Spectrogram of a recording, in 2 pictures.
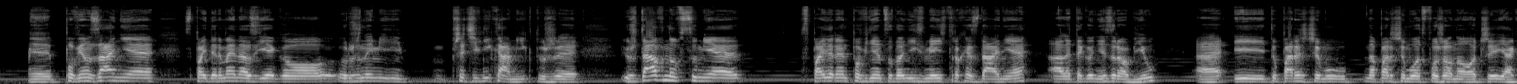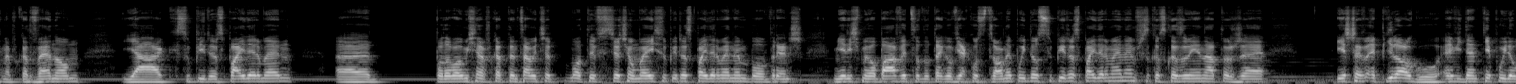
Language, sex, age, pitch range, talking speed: Polish, male, 30-49, 125-150 Hz, 155 wpm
